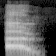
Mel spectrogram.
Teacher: we could think of that dong as beginning with uh and ending sort of with a W right sort of with that consonant w because really it just ends like this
